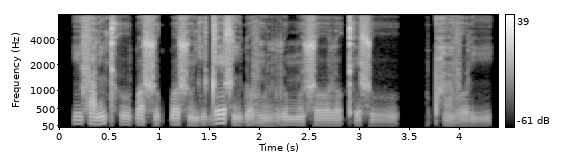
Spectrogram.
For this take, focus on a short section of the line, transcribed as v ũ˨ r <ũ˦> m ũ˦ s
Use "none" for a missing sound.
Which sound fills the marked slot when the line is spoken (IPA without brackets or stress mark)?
u˦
